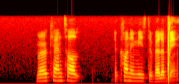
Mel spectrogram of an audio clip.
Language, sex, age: English, male, 19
